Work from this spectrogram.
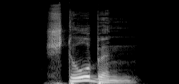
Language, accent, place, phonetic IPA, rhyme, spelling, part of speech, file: German, Germany, Berlin, [ʃtoːbn̩], -oːbn̩, stoben, verb, De-stoben.ogg
- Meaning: first/third-person plural preterite of stieben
